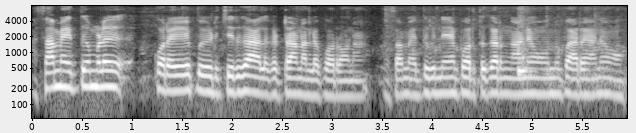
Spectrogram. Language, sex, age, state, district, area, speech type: Malayalam, female, 45-60, Kerala, Malappuram, rural, spontaneous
